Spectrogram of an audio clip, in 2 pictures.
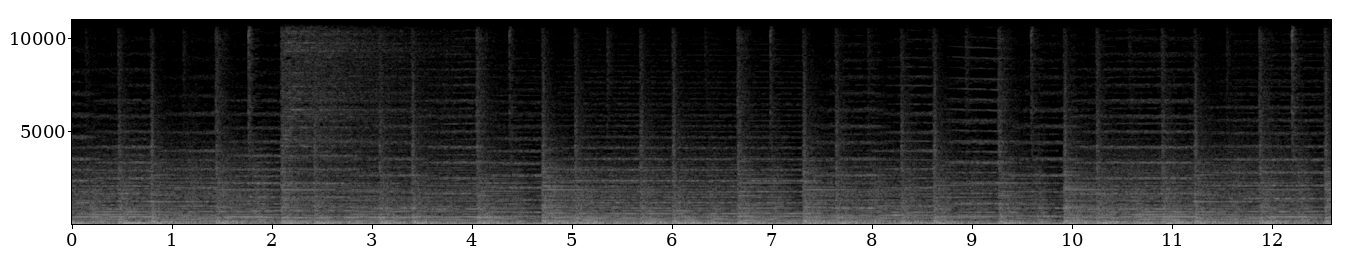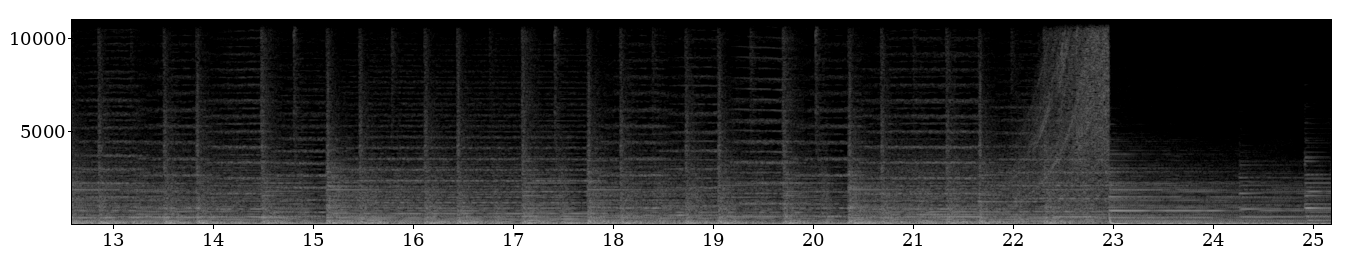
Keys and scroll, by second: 1.2 space, 1.8 super+space, 2.2 super+space, 6.3 super+z, 12.8 super+[, 13.9 super+[, 14.5 super+], 15.0 super+[, 22.4 space, 22.8 space.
